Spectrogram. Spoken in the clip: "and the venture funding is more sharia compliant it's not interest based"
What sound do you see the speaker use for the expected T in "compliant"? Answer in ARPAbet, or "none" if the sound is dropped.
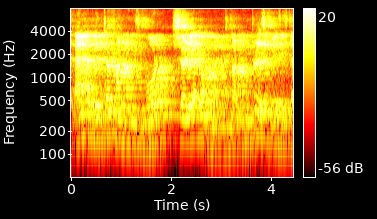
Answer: none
